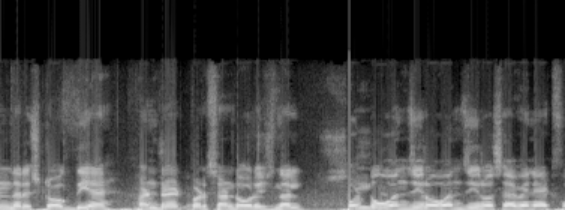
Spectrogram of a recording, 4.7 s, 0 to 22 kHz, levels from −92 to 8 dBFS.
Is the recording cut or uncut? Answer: cut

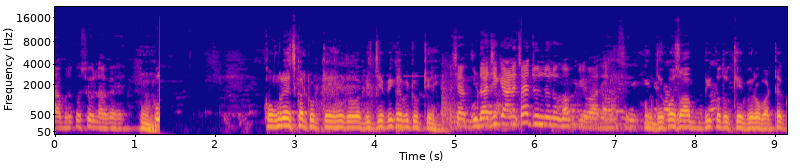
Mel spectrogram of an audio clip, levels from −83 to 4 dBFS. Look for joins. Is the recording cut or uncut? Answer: cut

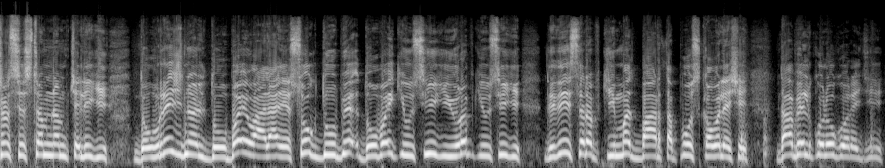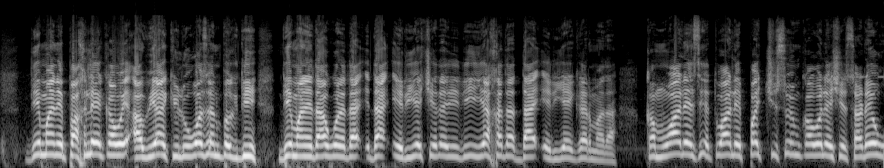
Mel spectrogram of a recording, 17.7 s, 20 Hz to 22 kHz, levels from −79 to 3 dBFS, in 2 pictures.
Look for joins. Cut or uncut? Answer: uncut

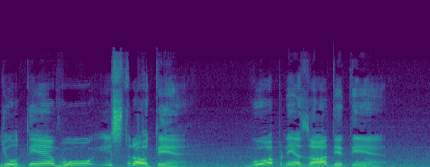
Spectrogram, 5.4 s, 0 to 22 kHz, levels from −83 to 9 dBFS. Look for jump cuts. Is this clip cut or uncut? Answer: uncut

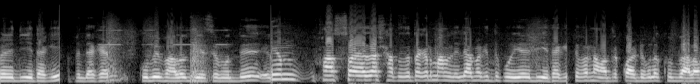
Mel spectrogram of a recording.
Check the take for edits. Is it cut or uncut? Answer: cut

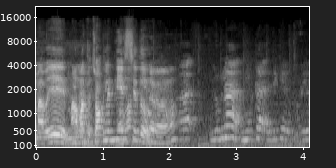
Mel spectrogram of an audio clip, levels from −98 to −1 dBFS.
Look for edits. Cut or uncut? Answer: uncut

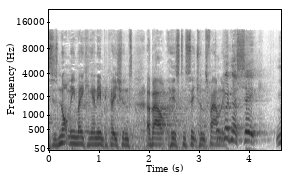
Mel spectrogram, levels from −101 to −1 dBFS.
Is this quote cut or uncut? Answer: cut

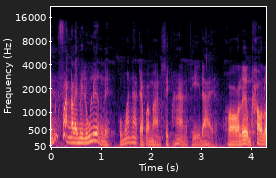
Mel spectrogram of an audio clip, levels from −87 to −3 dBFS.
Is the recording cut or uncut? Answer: cut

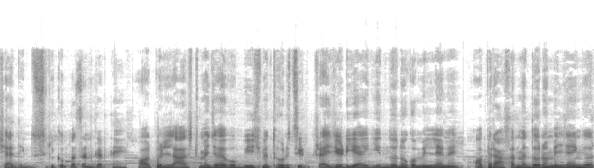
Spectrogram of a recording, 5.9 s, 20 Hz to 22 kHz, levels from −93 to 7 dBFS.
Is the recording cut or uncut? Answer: cut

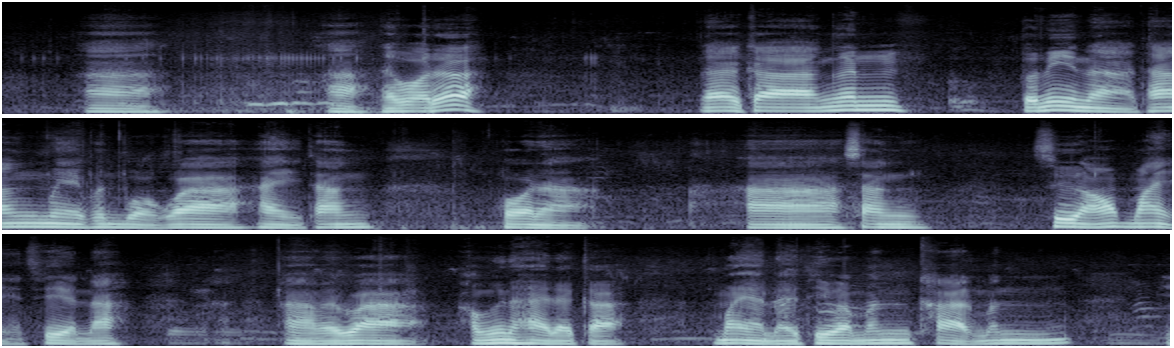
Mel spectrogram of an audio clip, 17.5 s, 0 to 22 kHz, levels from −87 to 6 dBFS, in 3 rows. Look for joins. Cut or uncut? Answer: uncut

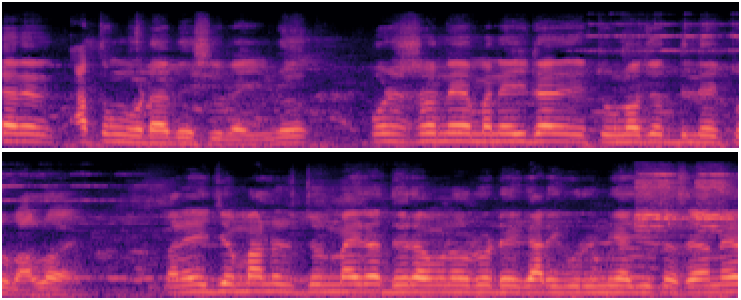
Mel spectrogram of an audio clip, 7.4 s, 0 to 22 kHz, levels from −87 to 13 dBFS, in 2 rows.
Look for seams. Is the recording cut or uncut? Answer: uncut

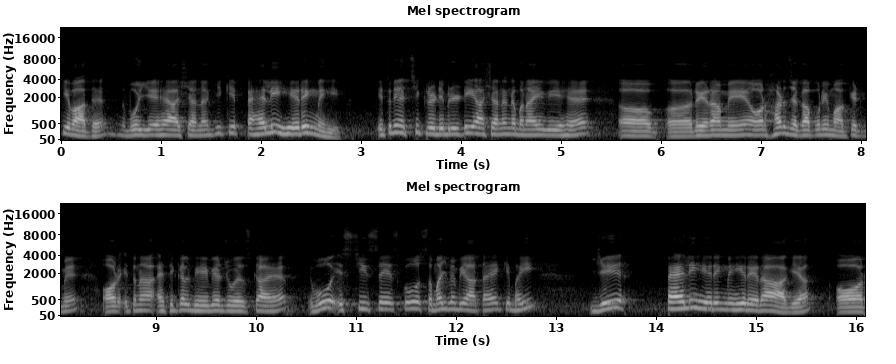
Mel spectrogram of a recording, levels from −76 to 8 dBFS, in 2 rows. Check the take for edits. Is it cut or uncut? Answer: uncut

